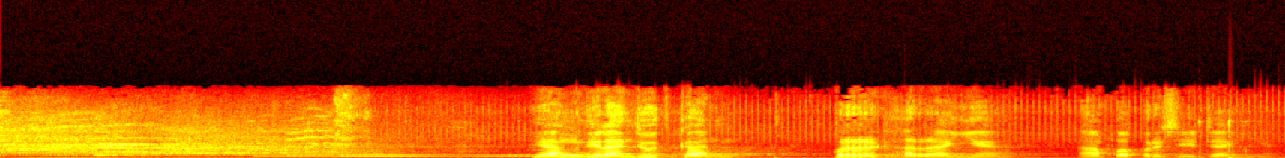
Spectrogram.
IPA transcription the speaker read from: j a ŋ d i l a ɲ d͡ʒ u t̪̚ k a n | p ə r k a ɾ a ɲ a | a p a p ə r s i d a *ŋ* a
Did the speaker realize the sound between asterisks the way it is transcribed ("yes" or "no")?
no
